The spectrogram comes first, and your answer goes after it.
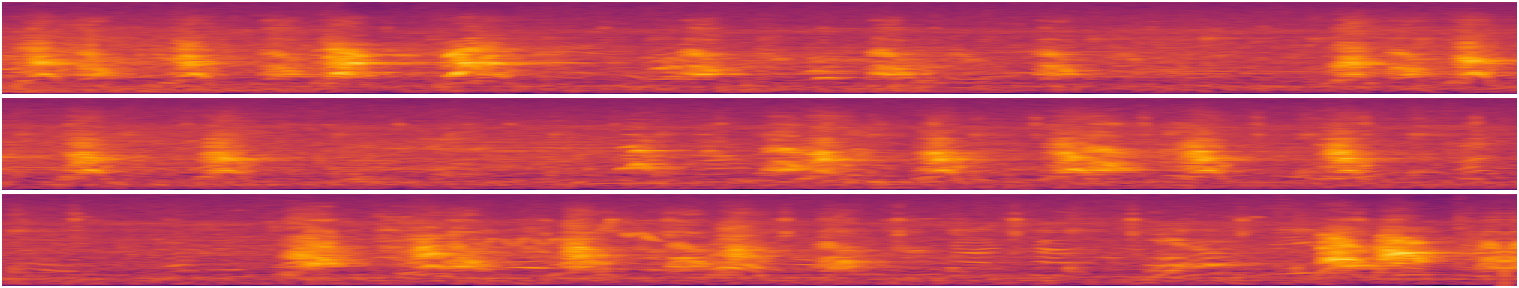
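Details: Border Collie at agility training in Vale do Sol, Guapimirim: loud, sharp barks in quick bursts, with short pauses between volleys across the whole stretch.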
